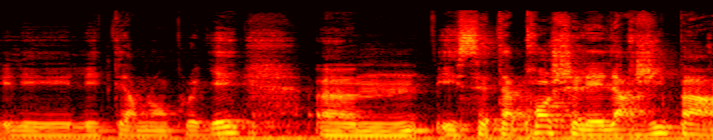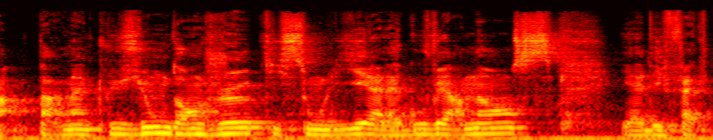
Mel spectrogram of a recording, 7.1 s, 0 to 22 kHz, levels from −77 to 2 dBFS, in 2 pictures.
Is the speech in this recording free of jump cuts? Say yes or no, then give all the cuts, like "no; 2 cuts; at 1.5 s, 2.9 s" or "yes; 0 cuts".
no; 1 cut; at 2.2 s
